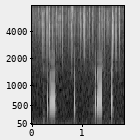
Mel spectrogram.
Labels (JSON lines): {"label": "biophony, knock croak", "recorder": "SoundTrap 300"}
